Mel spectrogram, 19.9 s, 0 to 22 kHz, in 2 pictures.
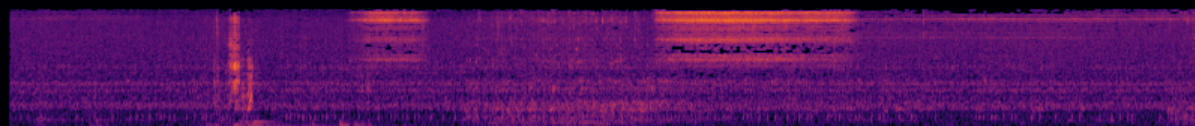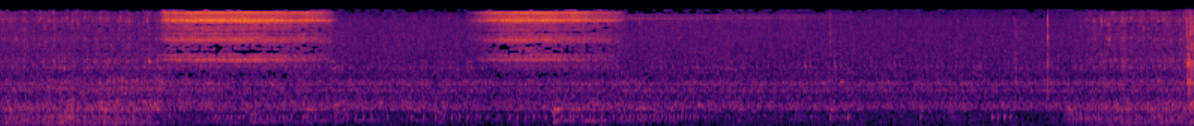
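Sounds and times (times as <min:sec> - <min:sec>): diver breathing through regulator: 0:02.9 - 0:03.6, 0:05.5 - 0:07.2, 0:11.3 - 0:12.8, 0:13.9 - 0:15.2.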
